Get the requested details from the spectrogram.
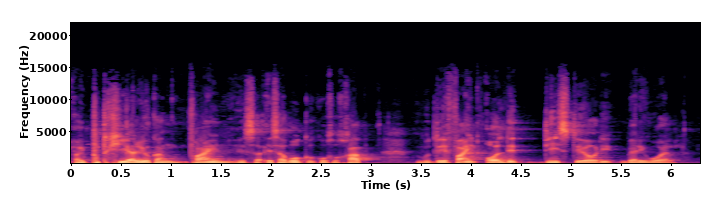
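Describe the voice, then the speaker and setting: Speaking with a Spanish accent at a moderate pace, a man has a somewhat breathy, fairly high voice and fairly even intonation. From Uruguay. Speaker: nursing scholar, conference speaker. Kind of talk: conference presentation. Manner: halting, with frequent fillers.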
